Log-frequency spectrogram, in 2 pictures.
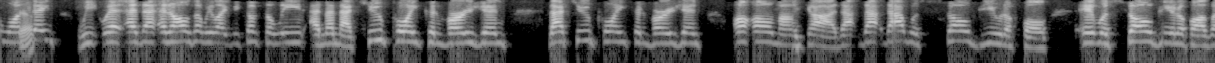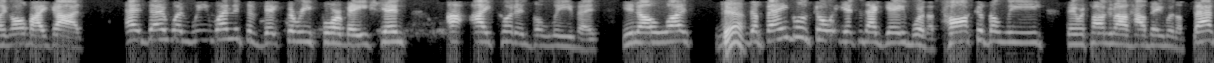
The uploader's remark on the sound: I also take live callers as well!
